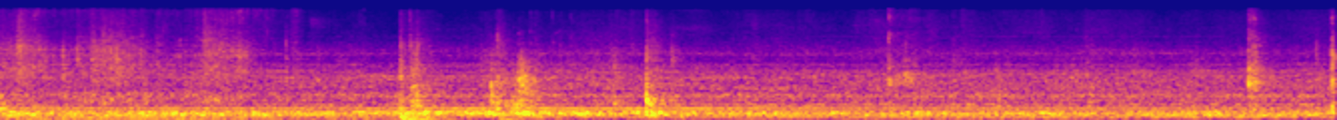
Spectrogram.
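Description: Steady kitchen background hum under a few light taps and clicks, as chopped green onion and parsley are shaken from a plastic container onto a bowl of rice-noodle salad and then tossed by hand.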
